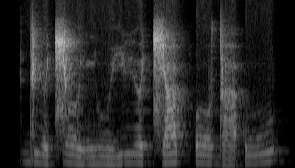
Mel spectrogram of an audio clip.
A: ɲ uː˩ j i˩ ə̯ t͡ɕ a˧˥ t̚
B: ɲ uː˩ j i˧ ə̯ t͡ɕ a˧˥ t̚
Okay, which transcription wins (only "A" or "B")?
B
